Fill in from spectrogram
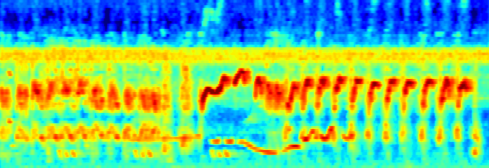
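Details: White-rumped shama song played as a lure for trapping birds: high whistled phrases, a long descending slur, then rapid repeated bright notes, over a steady high-pitched whine.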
